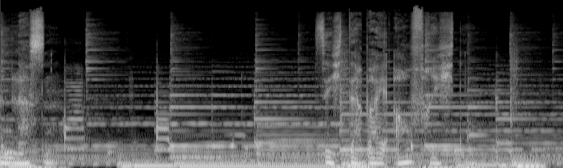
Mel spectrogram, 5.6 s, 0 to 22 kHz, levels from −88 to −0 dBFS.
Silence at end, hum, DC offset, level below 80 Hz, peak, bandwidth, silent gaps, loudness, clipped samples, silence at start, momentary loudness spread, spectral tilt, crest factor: 0 s; none; under 0.1%; -24 dBFS; -4 dBFS; 17.5 kHz; none; -22 LUFS; under 0.1%; 0 s; 9 LU; -5 dB/octave; 16 dB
